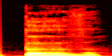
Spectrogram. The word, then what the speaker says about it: peuvent: Tu peux, il peut, elle peut, nous pouvons, vous pouvez, ils peuvent, elles peuvent. Okay? As usual, this ending, this ENT ending, you write it, you don't pronounce it.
